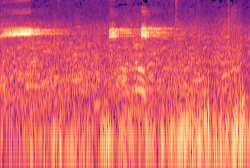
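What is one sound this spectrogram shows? A referee's whistle blows in short blasts.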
